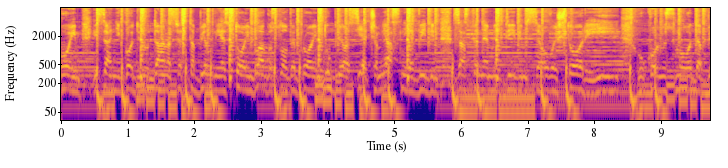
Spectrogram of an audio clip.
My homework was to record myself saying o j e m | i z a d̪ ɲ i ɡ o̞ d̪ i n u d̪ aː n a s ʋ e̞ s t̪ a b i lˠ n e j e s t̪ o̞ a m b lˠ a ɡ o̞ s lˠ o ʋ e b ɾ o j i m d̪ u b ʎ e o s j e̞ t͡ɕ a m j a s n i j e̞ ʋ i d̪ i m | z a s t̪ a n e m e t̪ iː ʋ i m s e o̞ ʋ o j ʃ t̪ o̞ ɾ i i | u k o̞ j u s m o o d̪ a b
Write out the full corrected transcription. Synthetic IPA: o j i m | i z a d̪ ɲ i ɡ o̞ d̪ i n u d̪ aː n a s ʋ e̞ s t̪ a b i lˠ n i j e s t̪ o̞ i m b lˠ a ɡ o̞ s lˠ o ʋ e b ɾ o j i m d̪ u b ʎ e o s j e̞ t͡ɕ a m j a s n i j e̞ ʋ i d̪ i m | z a s t̪ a n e m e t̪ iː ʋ i m s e o̞ ʋ o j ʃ t̪ o̞ ɾ i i | u k o̞ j u s m o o d̪ a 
